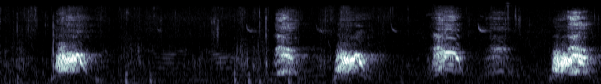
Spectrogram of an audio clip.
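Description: animal, dogs yapping and barking

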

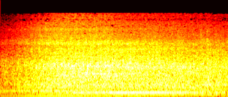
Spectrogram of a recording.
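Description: vehicle, tractor engine passing by

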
